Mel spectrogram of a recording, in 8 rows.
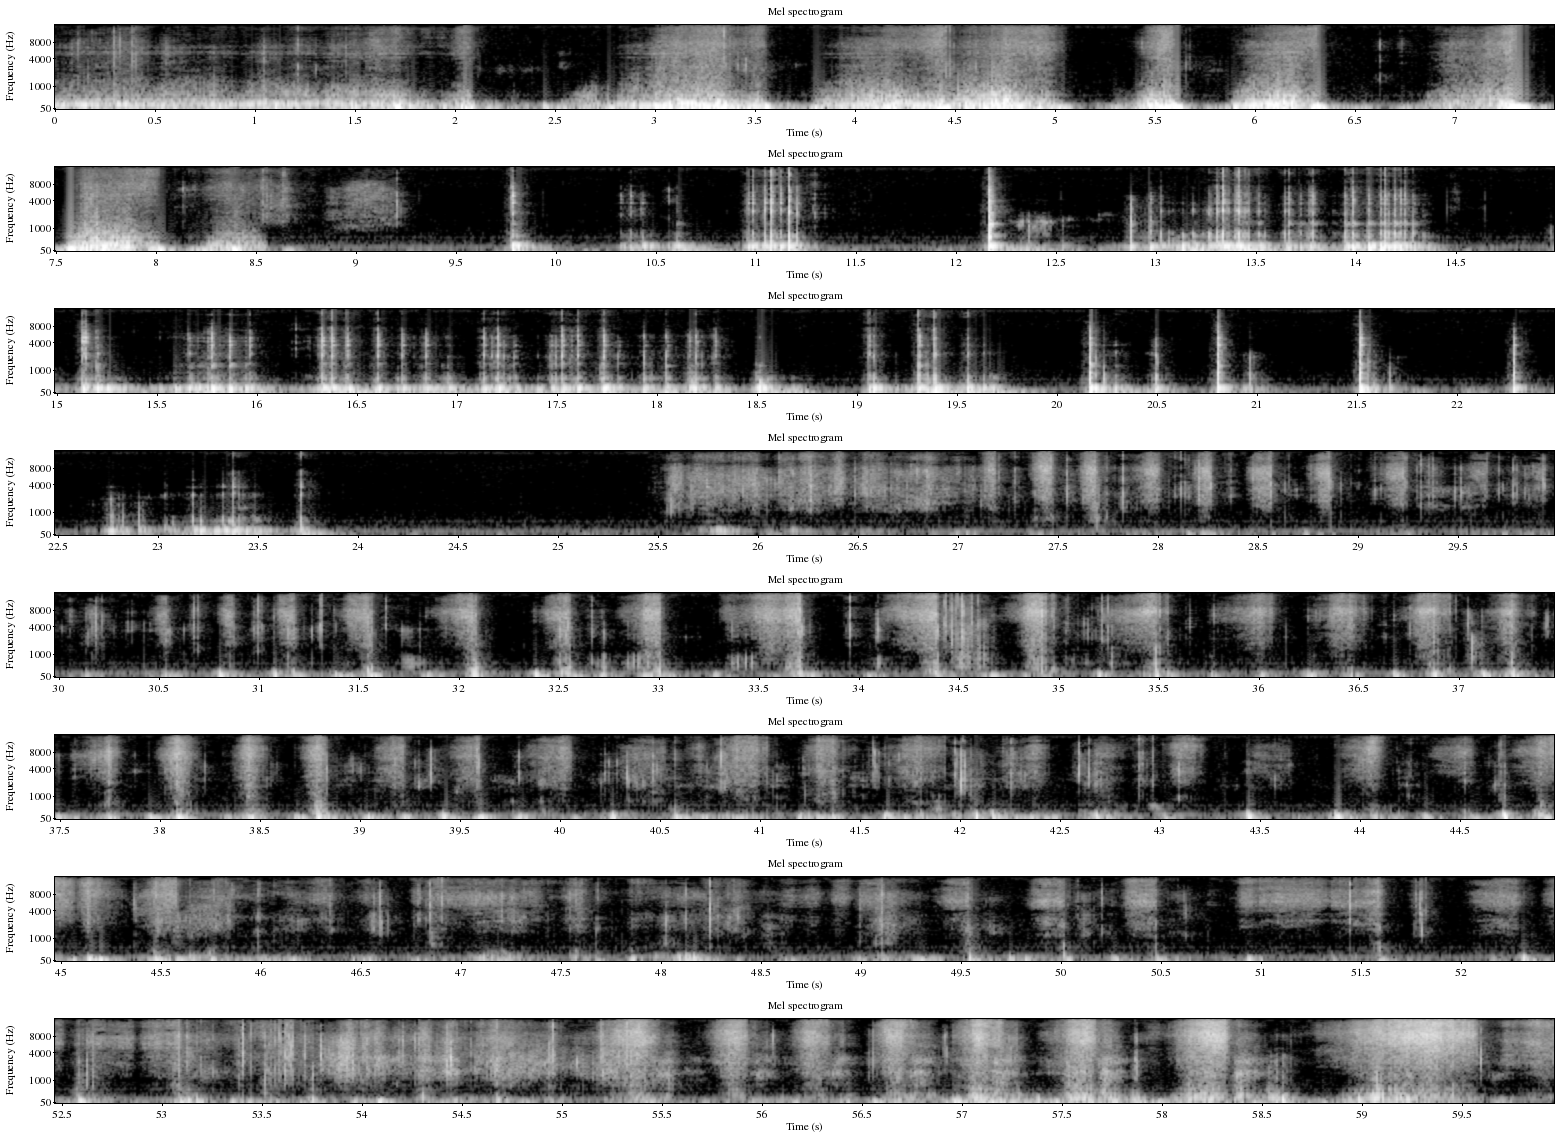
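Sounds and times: brushes rubbing microphone grille: 0.0 - 9.2, 25.5 - 59.9.

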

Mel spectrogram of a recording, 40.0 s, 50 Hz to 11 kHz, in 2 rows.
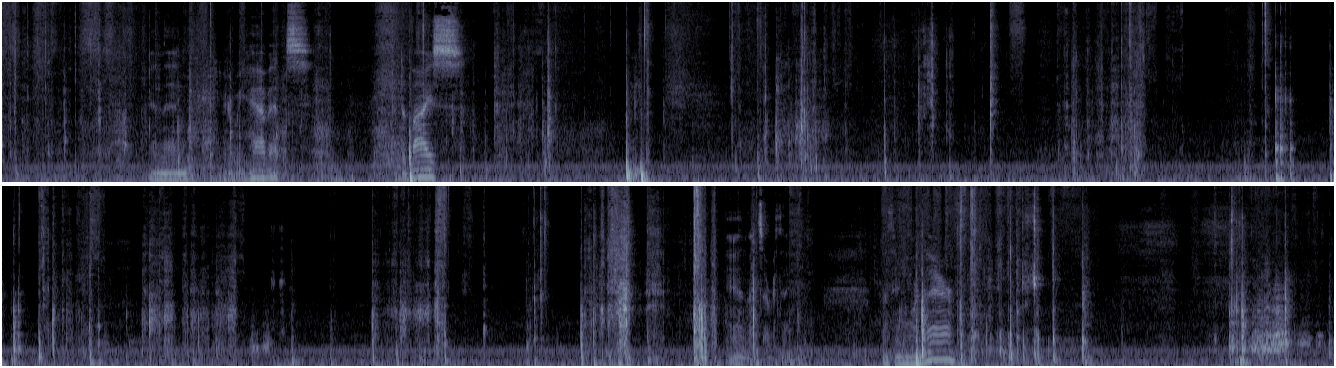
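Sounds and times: hands handling cardboard box: 5.9 - 8.4, 33.2 - 36.4.

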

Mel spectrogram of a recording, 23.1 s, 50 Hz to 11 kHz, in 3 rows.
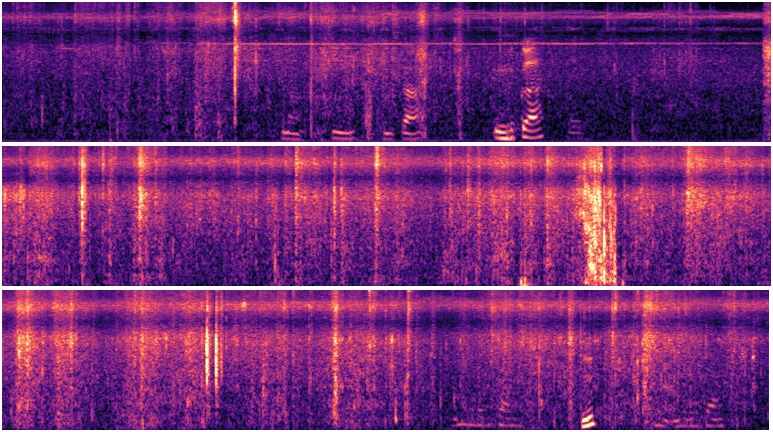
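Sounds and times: footsteps: 0.0 - 5.2
leaves and branches rustling: 0.0 - 23.0.

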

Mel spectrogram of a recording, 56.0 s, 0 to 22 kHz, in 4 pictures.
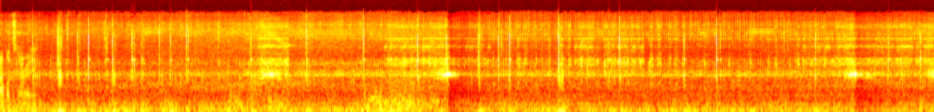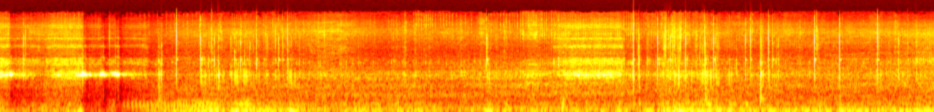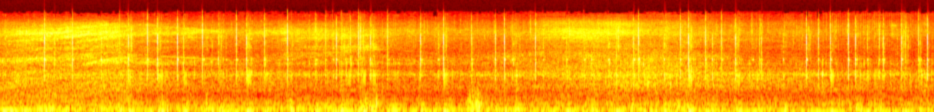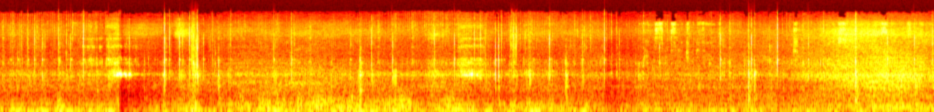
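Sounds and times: road traffic rumble: 0.0 - 56.0
sharp clicks: 0.0 - 56.0
wind and tyre noise: 0.0 - 56.0
short high squeaks: 3.7 - 16.6, 21.7 - 24.8, 43.1 - 45.7, 48.0 - 50.0.

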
